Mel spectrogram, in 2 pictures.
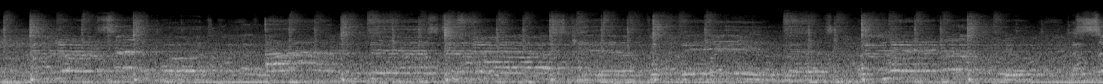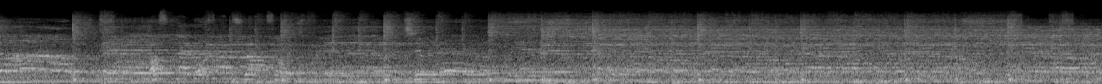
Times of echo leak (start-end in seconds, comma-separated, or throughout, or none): none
